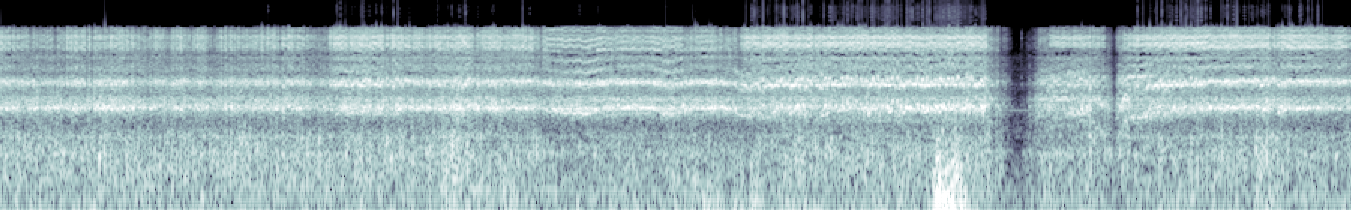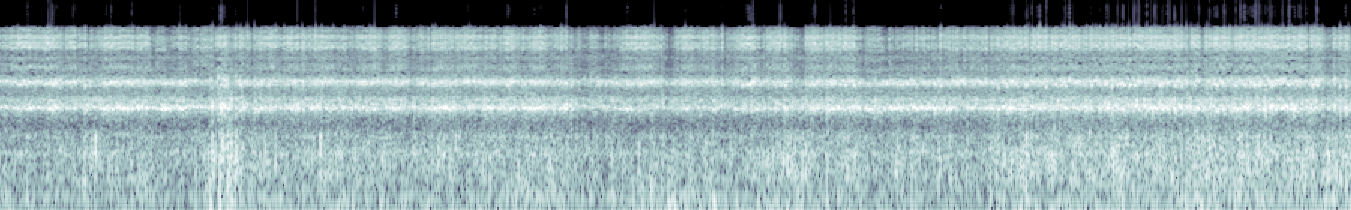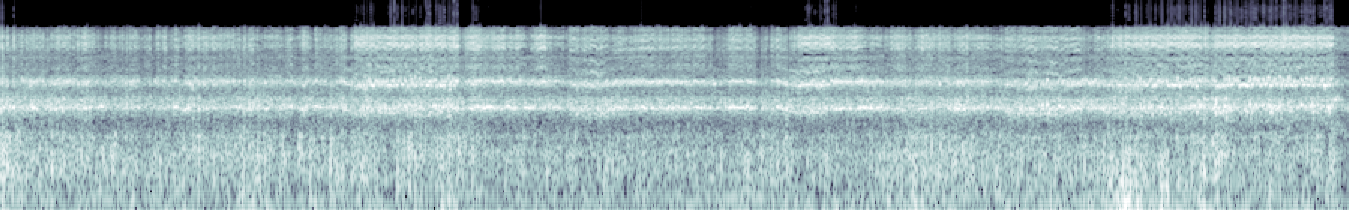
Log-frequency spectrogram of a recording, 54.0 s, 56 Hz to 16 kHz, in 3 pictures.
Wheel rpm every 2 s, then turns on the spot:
230, 240, 230, 230, 230, 190, 150, 130, 230, 230, 240, 230, 230, 230, 230, 230, 230, 230, 230, 230, 220, 230, 230, 230, 230, 210, 180.
none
